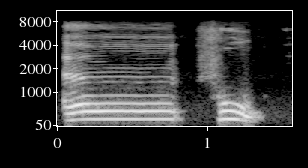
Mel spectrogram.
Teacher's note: الاسنان العليا متلامسة تلامس خفيف مع باطن الشفة السفلى انفو. لما ننطق الفاء نضغط على مخرج الفاء انفو انفو هكذا أنفسهم.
